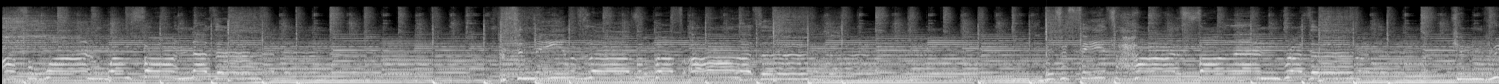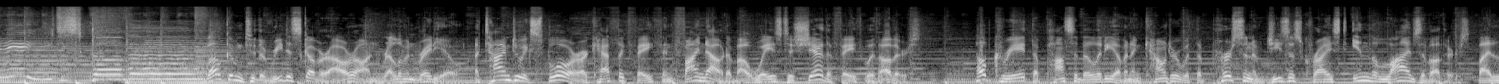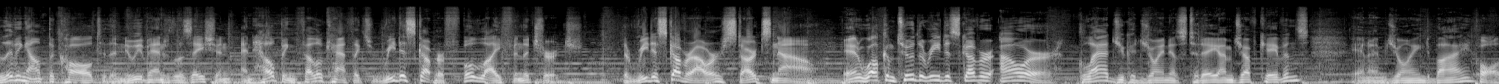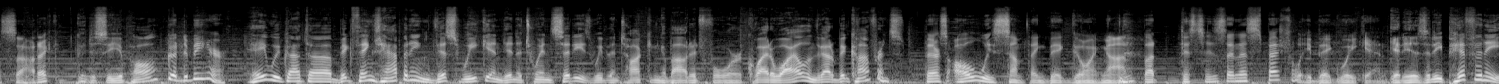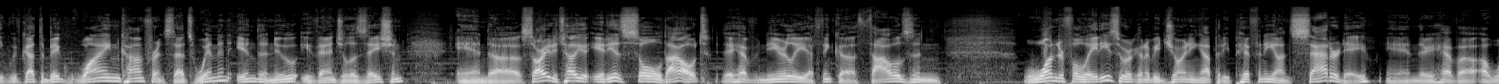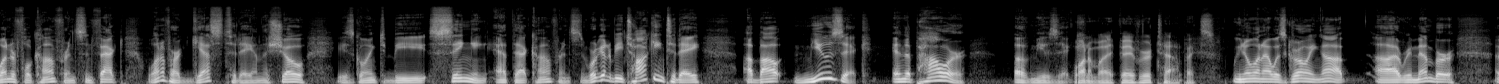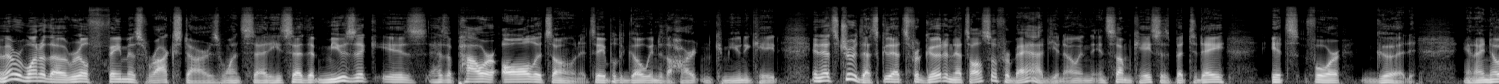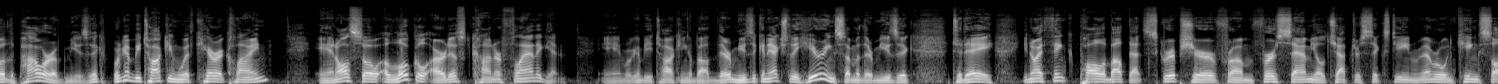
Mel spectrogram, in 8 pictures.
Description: En el programa «The Rediscover: Hour», entrevistamos a músicos católicos sobre «El poder de la música».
